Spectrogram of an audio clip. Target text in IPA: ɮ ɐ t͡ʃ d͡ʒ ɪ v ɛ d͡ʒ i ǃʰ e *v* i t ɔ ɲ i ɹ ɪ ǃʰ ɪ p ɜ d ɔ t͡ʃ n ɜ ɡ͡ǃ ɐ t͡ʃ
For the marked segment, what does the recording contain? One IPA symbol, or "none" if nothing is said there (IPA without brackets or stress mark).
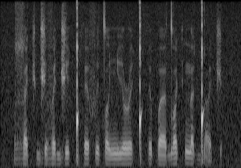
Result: f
